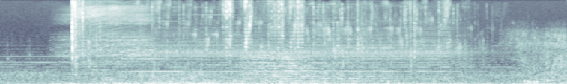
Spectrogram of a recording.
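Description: An electric building tool hums and crackles with sparkling sounds.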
